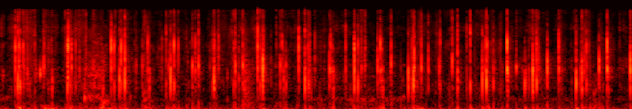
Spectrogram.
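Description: Long nails scratch and tap a small plastic blister card with hollow bubbles, producing a quick, dense run of bright crunches, crinkles and sharp cracks. Each snap dies away almost instantly, with little low end beneath the quiet, crisp clicking.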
